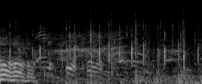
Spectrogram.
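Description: Open-air football-match voices: a long falling shout fades out at the start, followed by scattered short calls and sharp knocks.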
